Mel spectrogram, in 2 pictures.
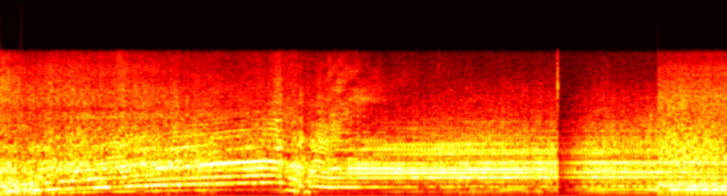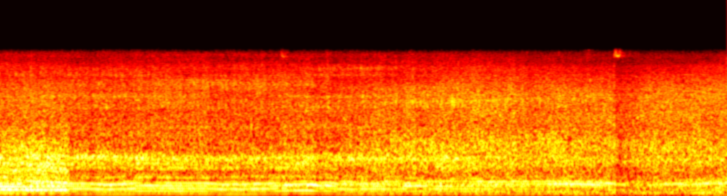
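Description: Sports car engines accelerating hard. The note climbs steeply, drops at a gear change about three seconds in and holds high. It breaks off sharply just before six seconds. A deeper, steadier engine note follows as a car pulls away.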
